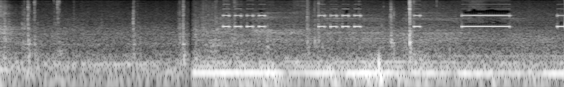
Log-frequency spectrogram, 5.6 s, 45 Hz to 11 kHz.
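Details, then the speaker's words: Honda Civic EK coupe, JDM B18C swap from an automatic, first start: high double beeps repeat over a low engine hum; warning chime with the key stuck in (no park position). "Alrighty. I hate this annoying ass beep. It's one of the most annoying things in the world."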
